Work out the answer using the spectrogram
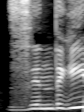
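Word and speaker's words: ज़िंदगी: तो अब बताइए ये जिंदगी है या जिंदगी है, पहला या दूसरा? हमने जो लिखा है वो हमारा पहला है यानी जिंदगी लिखा हुआ है, लेकिन इसका सही उच्चारण क्या होता है? जिंदगी होता है, ठीक है।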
